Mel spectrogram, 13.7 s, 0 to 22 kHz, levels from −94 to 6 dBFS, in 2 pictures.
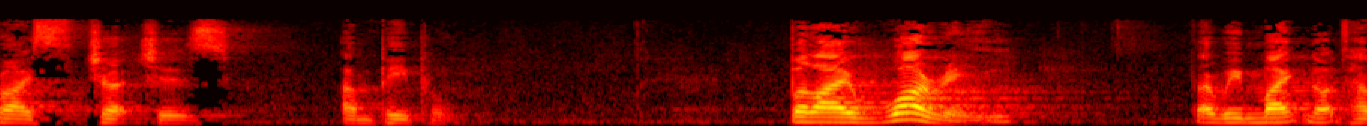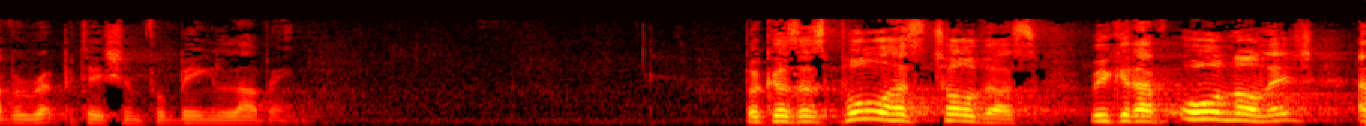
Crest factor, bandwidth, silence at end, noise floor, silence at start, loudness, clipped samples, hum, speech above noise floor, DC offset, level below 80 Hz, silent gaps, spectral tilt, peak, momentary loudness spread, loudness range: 22 dB; 11.5 kHz; 0 s; -70 dBFS; 0 s; -27 LUFS; under 0.1%; none; 42 dB; under 0.1%; -78 dBFS; none; -3.5 dB/octave; -8 dBFS; 20 LU; 18 LU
